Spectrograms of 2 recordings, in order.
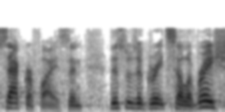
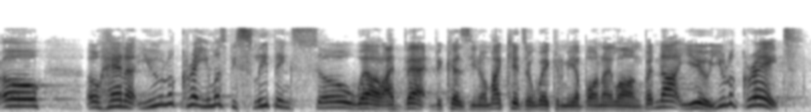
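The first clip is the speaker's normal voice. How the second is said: backhanded compliments; 3 semitones higher, 3 dB louder than usual. Acted. Rival flattering Hannah to provoke her, gushingly fake. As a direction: lay on the sugary flattery, pitch jumping up on the praise. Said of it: "things that are like compliments, but not".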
